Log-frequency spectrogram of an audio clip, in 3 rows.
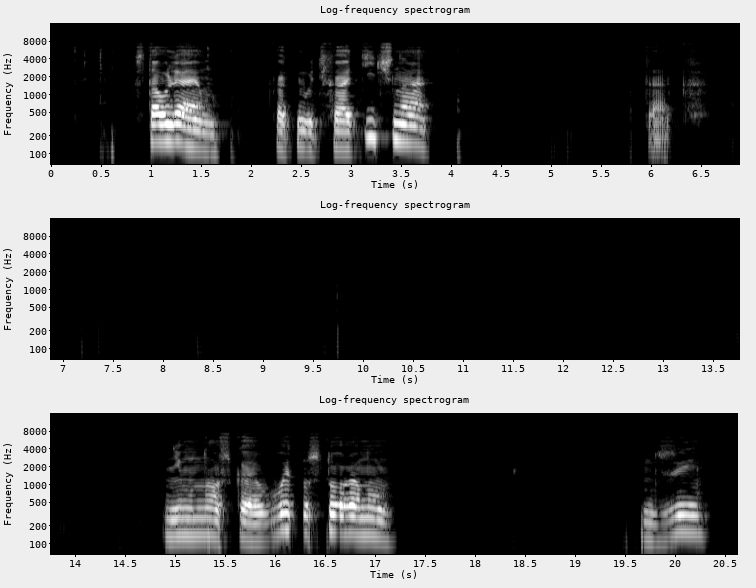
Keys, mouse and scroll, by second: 0.6 g, 2.0-3.3 middle drag, 4.3 middle click, 5.1 r, 5.9 click, 6.2-7.0 middle drag, 7.1 r, 8.5 middle click, 10.9-14.1 middle drag, 15.2 r, 16.1 click, 16.6-18.1 middle drag, 19.5 g.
